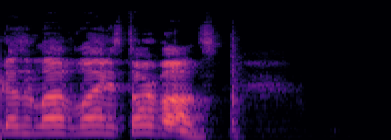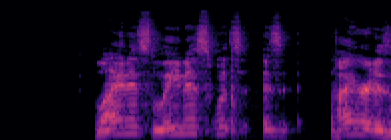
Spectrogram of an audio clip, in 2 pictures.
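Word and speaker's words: Linus: is Lena thoralds and I pronounced lenux as lenux so I think it is lenus but Conrad Zeus who's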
